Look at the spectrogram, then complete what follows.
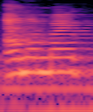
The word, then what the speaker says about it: Animae: Hello, and welcome to the Animae podcast. Animae spelled like M-A-E, and it's also known as the Animaecast.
